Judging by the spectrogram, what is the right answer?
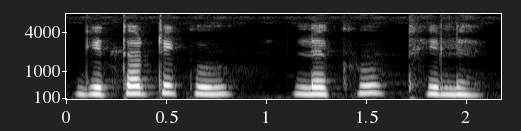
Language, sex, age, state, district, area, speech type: Odia, female, 18-30, Odisha, Rayagada, rural, spontaneous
